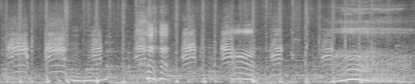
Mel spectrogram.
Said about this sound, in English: Here comes a gaggle of ducks.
